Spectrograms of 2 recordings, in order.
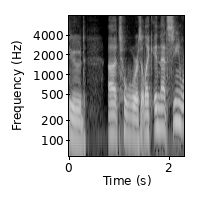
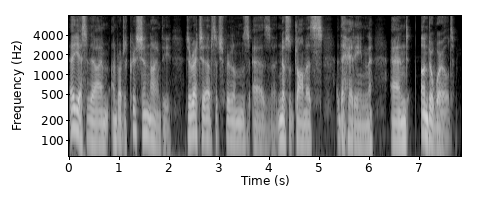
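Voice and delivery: nice, polite, genteel English gentleman voice; 6 semitones lower, 4 dB quieter than usual. Imitating the director from his interviews: imitating a nice English gentleman. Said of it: "this completely nice English gentleman, like".

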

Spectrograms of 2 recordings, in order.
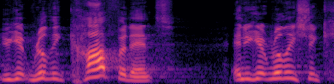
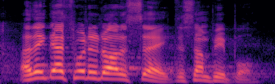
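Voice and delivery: normal talking voice

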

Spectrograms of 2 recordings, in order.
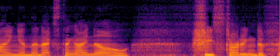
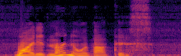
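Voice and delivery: ordinary delivery

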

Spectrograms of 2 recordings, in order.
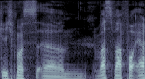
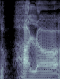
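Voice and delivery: very, very deep put-on voice. Speaker shows the voice they use when playing a tiny blue game character: very, very deep voice. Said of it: "in so einer ganz, ganz tiefen Stimme".

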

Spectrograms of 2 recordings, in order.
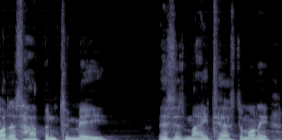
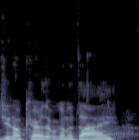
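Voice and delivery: ordinary talk

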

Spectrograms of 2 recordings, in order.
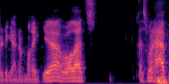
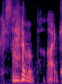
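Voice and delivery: trying not to laugh, stifling laughter; 5 semitones higher than usual. Retelling their answer to people asking why they can't go out, trying not to laugh. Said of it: "It's so hard to say it without laughing".

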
